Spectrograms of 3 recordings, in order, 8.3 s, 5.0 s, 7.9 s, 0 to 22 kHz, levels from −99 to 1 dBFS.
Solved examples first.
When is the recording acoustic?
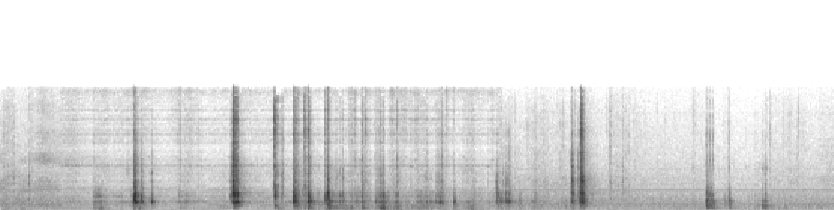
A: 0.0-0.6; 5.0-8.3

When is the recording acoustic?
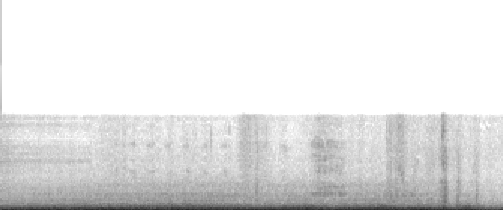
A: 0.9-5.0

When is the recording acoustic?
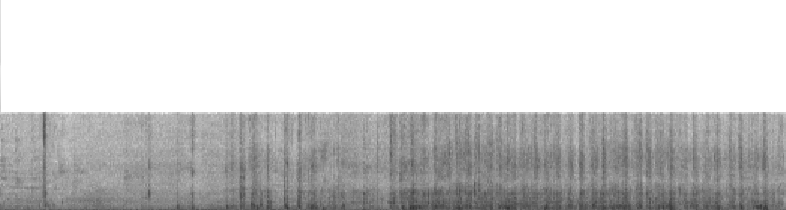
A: 0.0-0.9; 2.6-3.4; 4.3-7.9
